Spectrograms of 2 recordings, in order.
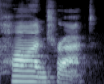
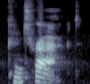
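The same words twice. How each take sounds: First: The first syllable is said fully, not rushed. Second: The first syllable is said quickly and lightly. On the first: It names a legal document. "So this one is contract" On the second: It means to shrink or grow smaller. "you're supposed to say it faster up front"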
